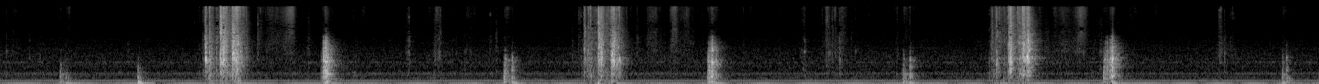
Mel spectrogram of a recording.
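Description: A deck of tarot cards being shuffled by hand: short loud bursts of cards riffling and slapping together, coming roughly in pairs every few seconds, with quieter taps between.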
